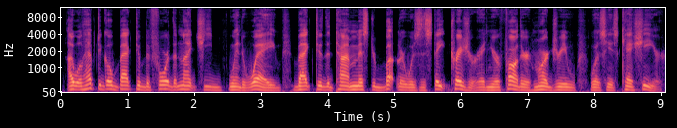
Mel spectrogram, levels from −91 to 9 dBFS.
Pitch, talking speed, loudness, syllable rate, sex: 120 Hz, 190 wpm, -19 LUFS, 5.5 syllables/s, male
